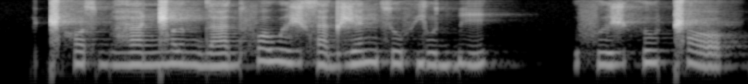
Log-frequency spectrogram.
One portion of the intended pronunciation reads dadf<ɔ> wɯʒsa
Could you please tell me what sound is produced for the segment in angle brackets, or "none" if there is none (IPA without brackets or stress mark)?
ɔ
